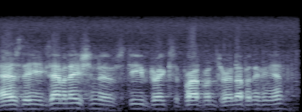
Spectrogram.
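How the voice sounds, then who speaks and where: Actor as a brusque police captain on tinny old radio. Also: male voice, medium pitch, fairly even intonation, fast, close to an everyday voice. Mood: businesslike. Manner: gruff, commanding, slangy, sarcastic. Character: brusque, skeptical, sly male police captain. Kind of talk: 1940s radio crime drama acting. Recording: tinny, band-limited old radio broadcast.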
